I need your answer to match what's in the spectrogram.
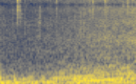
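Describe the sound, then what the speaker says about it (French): An uncommon drift-capable car with a loud exhaust, awaiting a stainless silencer, its engine droning and revving upward close by, continuous and loud for a couple of seconds. "On entend le moteur quand même."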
